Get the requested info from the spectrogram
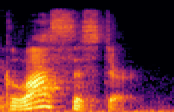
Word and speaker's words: Gloucester: Why is she pronouncing it like that when it looks like Gloucester?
